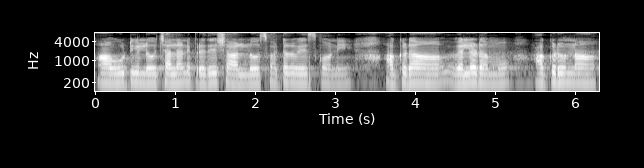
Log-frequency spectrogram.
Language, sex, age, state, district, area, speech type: Telugu, female, 45-60, Andhra Pradesh, Sri Balaji, urban, spontaneous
